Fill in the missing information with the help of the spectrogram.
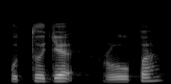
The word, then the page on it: utuja rupa: Pali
